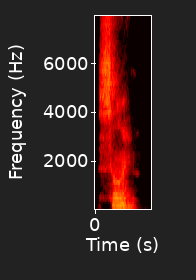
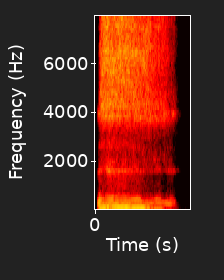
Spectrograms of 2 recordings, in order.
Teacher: So we say that the Z sound is a voiced consonant because we are using our vocal cords.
